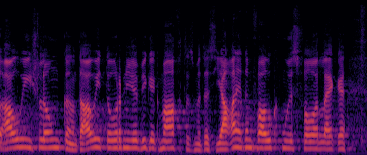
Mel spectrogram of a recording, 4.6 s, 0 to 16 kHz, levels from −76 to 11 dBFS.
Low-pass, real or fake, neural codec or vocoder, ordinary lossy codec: 14.4 kHz; real; none; none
